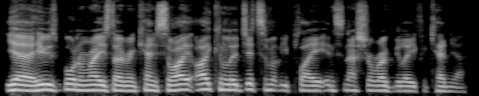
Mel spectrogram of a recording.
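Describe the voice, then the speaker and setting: Here a rugby coach who also directs a club answers interview questions in a relaxed English accent, thinking aloud as he explains his views. He talks rapid-fire at a medium pitch, with little movement in his intonation. It's a dry, clean studio recording.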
